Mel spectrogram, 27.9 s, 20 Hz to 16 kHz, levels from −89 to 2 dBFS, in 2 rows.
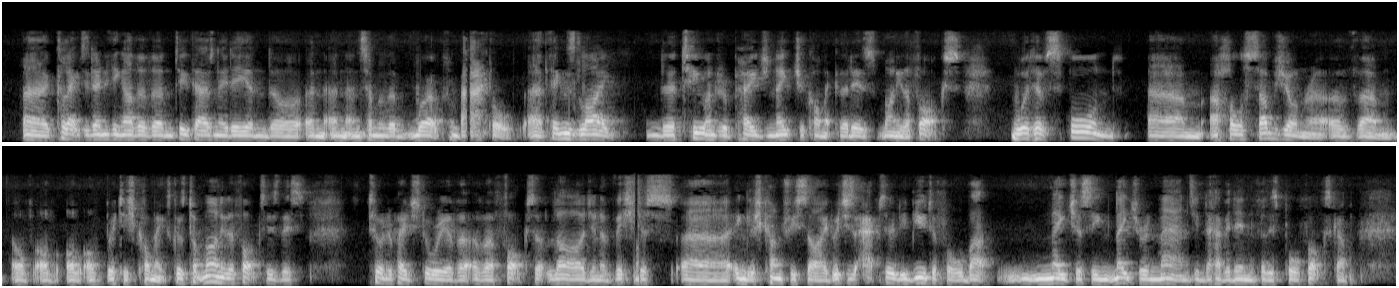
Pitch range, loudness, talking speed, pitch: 95-115 Hz, -19 LUFS, 185 wpm, 105 Hz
